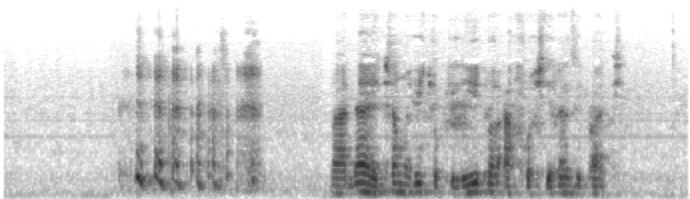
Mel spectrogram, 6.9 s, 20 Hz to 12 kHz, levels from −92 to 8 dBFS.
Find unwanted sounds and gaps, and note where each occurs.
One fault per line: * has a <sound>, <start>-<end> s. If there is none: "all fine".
* has a laugh, 1.2-2.7 s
